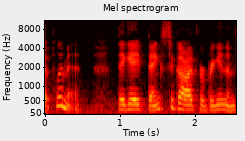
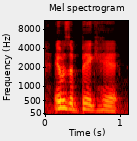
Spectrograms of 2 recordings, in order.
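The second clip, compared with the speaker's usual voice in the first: ordinary delivery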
